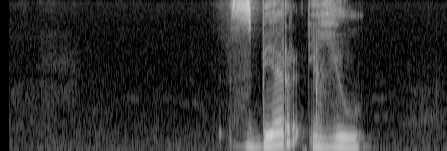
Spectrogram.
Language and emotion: Russian, neutral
